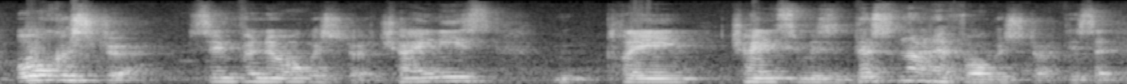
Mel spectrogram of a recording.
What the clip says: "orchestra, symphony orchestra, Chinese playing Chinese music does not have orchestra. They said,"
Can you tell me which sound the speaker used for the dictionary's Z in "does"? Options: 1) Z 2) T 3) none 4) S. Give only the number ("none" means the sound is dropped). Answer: 4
